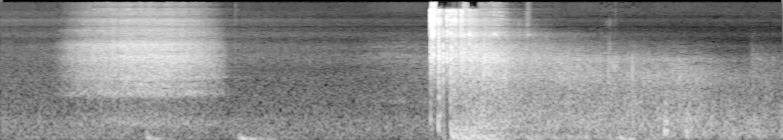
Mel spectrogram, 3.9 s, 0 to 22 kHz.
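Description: Sniper rifle fired in the video game Sniper Ghost Warrior Contracts 2: a single loud, close shot with a sharp crack and a booming tail that fades, preceded by softer hisses and faint thumps.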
